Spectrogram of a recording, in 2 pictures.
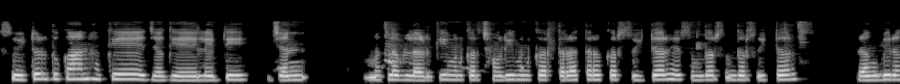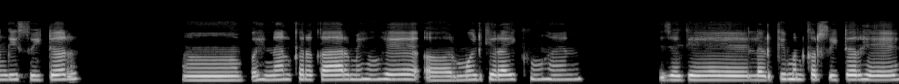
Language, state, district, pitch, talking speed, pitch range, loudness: Kurukh, Chhattisgarh, Jashpur, 220 Hz, 125 wpm, 205-230 Hz, -16 LUFS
